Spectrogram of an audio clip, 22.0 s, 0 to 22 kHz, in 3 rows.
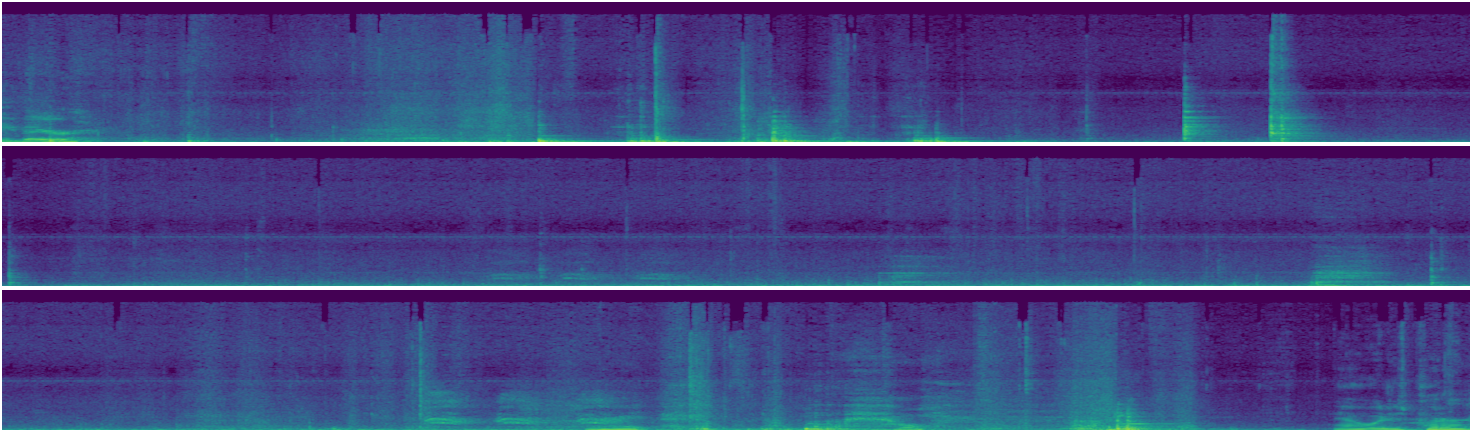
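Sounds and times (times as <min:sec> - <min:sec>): thuds and knocks of wheel: 0:02.6 - 0:05.2, 0:18.2 - 0:19.1.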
